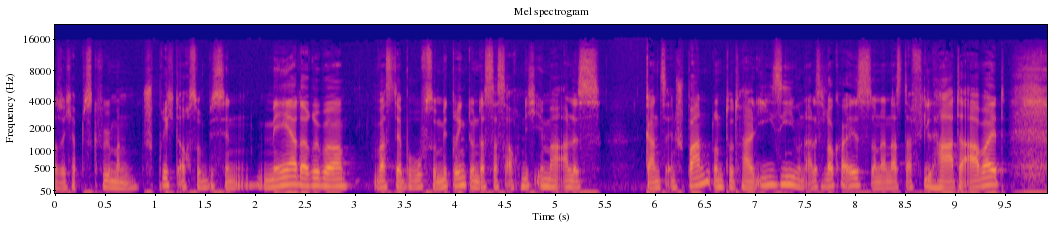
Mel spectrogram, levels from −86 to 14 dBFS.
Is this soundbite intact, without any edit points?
no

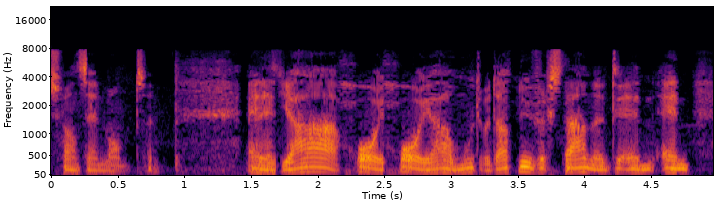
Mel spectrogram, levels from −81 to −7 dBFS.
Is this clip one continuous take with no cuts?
no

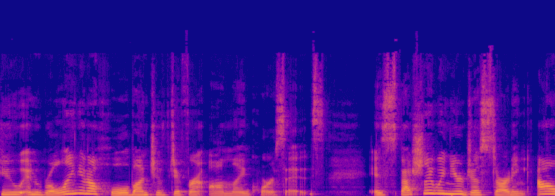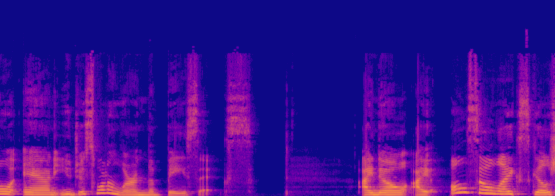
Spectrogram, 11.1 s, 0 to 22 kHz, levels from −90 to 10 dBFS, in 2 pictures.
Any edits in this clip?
no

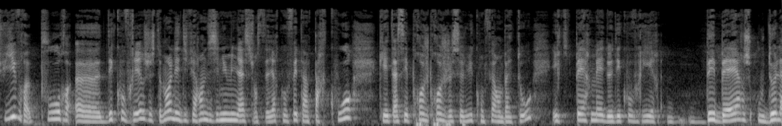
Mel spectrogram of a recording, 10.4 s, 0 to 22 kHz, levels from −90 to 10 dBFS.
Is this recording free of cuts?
no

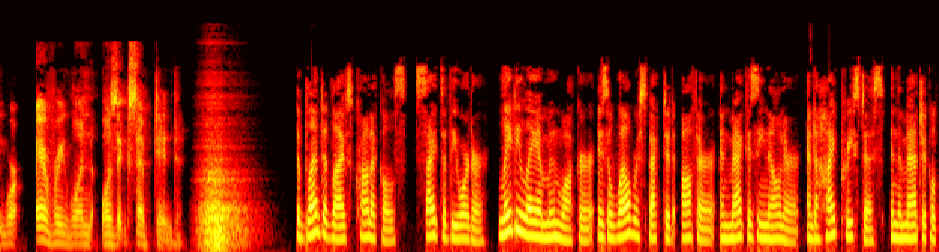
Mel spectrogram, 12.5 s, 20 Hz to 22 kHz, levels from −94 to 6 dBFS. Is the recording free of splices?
no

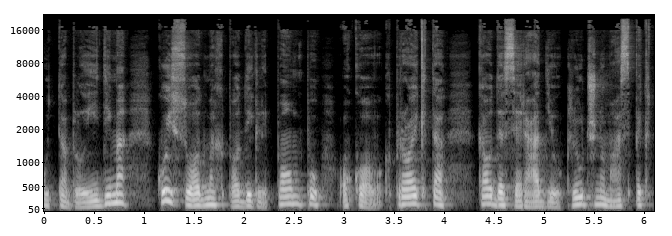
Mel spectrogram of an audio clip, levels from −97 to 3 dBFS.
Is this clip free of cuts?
yes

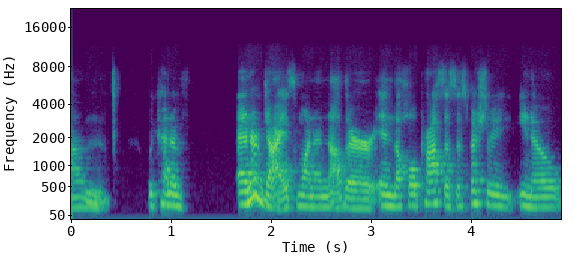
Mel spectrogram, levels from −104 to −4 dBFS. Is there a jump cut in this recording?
no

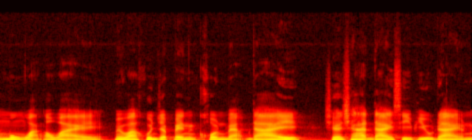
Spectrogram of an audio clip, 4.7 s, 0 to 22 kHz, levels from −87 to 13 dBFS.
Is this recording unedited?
no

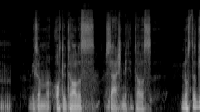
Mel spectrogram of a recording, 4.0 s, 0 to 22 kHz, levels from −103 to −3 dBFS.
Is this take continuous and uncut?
no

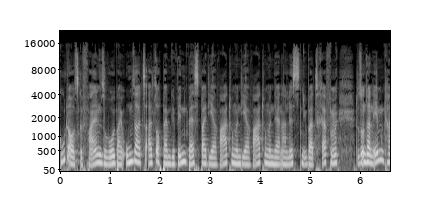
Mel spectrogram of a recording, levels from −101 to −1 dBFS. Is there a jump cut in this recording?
yes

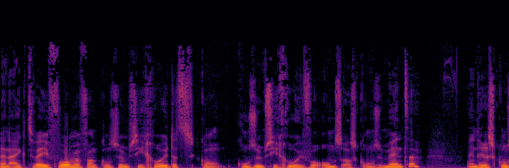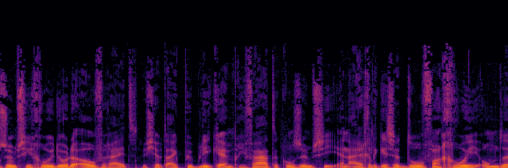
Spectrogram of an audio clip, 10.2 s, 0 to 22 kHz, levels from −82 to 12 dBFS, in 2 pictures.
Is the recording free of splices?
yes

